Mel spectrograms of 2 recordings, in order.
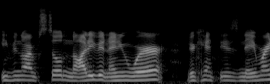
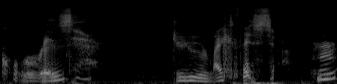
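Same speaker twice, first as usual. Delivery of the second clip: creature voice that drifts and slips away; 10 dB quieter than usual. Greeting a person in the room with a Smeagol voice drifting toward Yoda. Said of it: "it turned from Smeagol to, to Yoda".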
